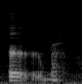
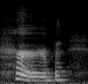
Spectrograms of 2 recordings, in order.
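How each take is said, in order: First: The word begins directly with the vowel. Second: The word begins with an audible h sound. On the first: "in the North American English accent, we usually say herb" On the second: "If you're from British English pronunciation background, you might hear herb"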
